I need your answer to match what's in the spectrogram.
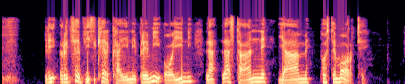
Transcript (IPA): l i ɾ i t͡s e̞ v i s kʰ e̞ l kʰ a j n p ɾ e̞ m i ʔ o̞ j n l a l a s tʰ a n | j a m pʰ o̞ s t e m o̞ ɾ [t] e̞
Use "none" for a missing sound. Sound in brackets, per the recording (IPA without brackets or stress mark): tʰ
